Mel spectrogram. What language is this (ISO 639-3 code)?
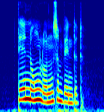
dan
